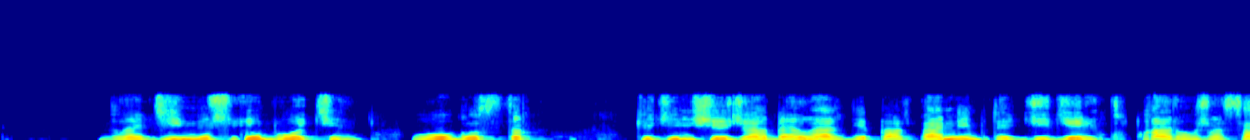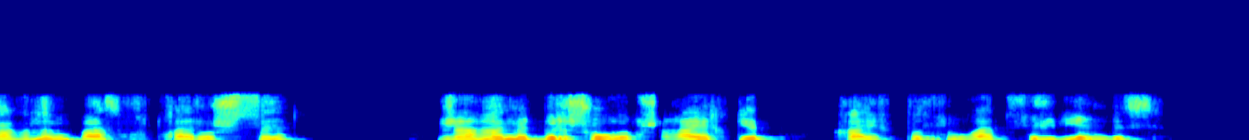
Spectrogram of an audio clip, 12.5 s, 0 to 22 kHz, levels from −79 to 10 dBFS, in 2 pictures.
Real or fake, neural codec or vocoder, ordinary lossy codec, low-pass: fake; codec, 24 kHz, 1.5 kbps, HILCodec; none; 7.2 kHz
